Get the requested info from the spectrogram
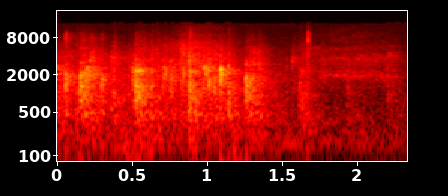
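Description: A small audience clapping, the applause thinning and dying away about one and a half seconds in.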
